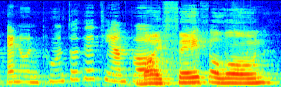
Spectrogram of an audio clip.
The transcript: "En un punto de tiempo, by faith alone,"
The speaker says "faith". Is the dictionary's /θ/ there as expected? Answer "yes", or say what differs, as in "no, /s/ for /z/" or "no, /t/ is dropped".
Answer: yes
